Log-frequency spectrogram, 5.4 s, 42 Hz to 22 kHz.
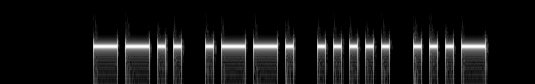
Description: Morse code, heard as a keyed tone, about 15 wpm, 700 Hz. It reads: ZP5V
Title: DXCC-100 Call Signs - 4 Characters - Repeated 3x - 15wpm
